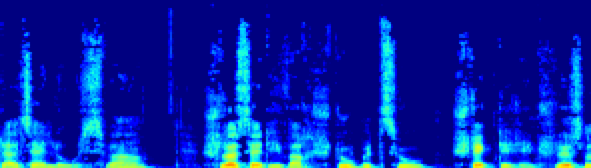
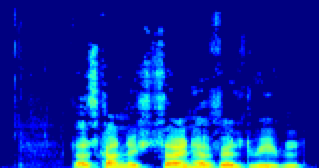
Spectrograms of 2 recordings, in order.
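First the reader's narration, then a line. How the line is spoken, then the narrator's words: Calling out. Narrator (German): rief der Sergeant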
